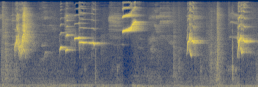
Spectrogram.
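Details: Lure song of an Oriental magpie-robin, used to make other magpie-robins sing: short buzzy bursts alternate with clear descending whistles, separated by brief silences, with a soft low hum.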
